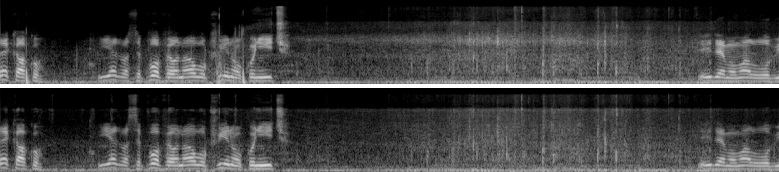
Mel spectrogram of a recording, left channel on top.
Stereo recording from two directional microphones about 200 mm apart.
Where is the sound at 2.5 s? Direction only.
60° right (ahead or behind).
